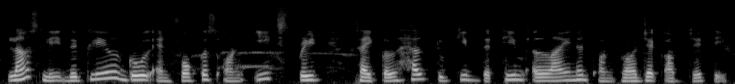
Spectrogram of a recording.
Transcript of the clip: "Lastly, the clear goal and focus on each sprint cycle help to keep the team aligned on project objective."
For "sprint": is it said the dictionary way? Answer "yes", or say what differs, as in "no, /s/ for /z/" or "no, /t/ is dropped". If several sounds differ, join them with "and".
no, /n/ is dropped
